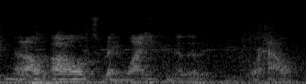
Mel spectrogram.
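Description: Man at a moderate pace, with audible room echo and light background noise. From Puerto Rico. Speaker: equine veterinarian. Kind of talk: educational talk to live audience. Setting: outdoors. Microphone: camera far.

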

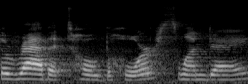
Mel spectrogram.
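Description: A woman with a Southern US accent and a warm, gentle tone, with light background noise and audible room echo. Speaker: minor league baseball team media relations manager reading stories. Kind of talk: bedtime story reading aloud to children, live online. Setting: live video on social media, at home. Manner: warm, gentle, animated storyteller pace; friendly, upbeat. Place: home room. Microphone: phone near.

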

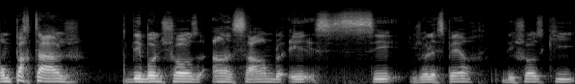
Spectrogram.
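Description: A man talks with a quiet background behind him. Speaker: painting teacher. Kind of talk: casual intro to a painting demo. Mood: warm, grateful, relaxed. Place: workshop. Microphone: lapel.

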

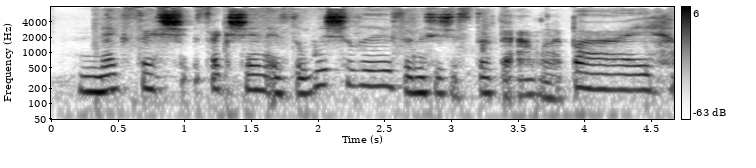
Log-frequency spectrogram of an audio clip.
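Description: Somewhat breathy, a woman speaks at a moderate pace with ordinary pitch variation over light background noise. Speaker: planner vlogger. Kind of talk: casual talk to camera. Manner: hesitant, many filler ums. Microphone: phone near.

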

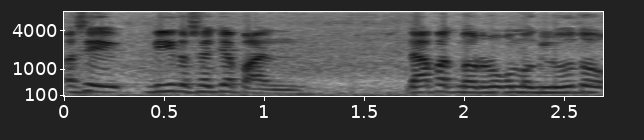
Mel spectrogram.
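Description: A man's high-pitched voice at a very fast pace, with noticeable background noise. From Philippines. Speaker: vlogger, overseas Filipino worker. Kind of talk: casual vlog tips. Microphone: no mic, mic battery died.

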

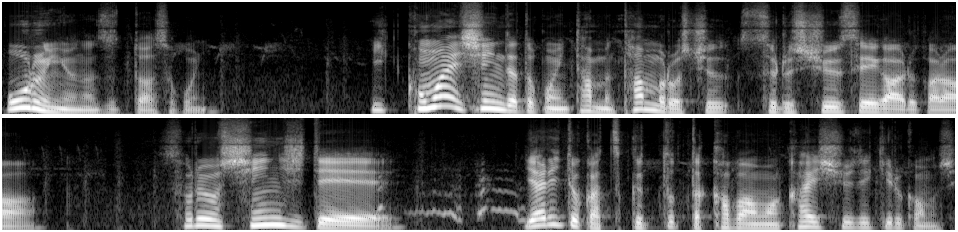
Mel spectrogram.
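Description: In a Kansai accent, a fairly high-pitched man talks at a fairly quick pace with very wide pitch swings. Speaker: game streamer. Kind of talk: casual gameplay commentary.

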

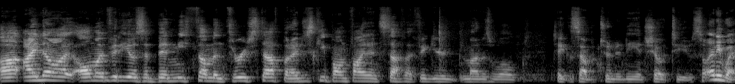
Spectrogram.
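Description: The voice races at a very fast pace with a bright, sharp tone and ordinary pitch variation. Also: man. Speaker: vlogger. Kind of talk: casual vlog chat. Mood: wistful, joking. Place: home room. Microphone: phone near.

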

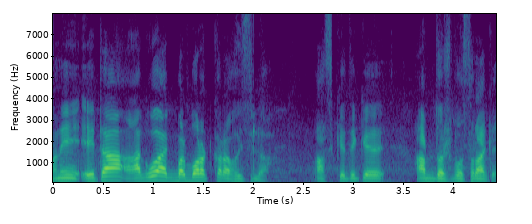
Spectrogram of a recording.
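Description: This man's voice sits at a fairly high pitch. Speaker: family graveyard owner. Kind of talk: on-site interview. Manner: halting.

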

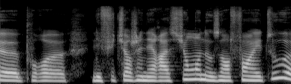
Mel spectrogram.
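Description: A woman talks at a moderate pace, her pitch varying in an ordinary way, with a quiet background behind her. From Saint-Martin (Caribbean). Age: 20s. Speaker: professional surfer; podcast guest. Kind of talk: casual chat. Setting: at guest's home. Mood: cheerful, smiling. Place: studio. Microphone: studio mic.

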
